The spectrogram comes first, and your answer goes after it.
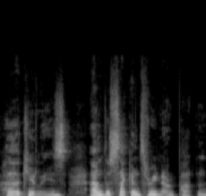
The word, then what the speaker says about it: Hercules: Hercules, Aladdin. But swap those names around and the result is a train wreck. Aladdin, Hercules. Impossible. As the old joke goes, it's putting the emphasis on the wrong syllable.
